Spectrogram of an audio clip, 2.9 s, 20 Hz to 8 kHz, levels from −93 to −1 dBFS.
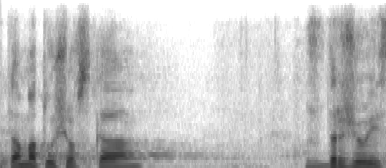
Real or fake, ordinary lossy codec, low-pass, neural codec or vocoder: fake; Opus, 24 kbps; 7.2 kHz; autoencoder, 48 kHz, 128 numbers a frame, DAC-VAE, trained on Japanese speech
